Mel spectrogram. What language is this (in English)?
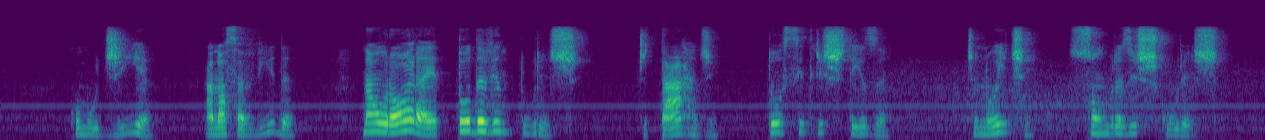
Portuguese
